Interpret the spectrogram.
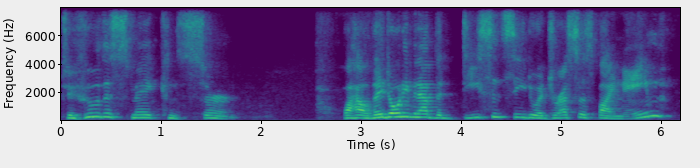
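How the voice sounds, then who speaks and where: A man's voice: high-pitched, lively intonation, measured pace. A man acting an exasperated, fussy neighbor, complaining and sarcastic, in a comedic play. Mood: bewildered, indignant.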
